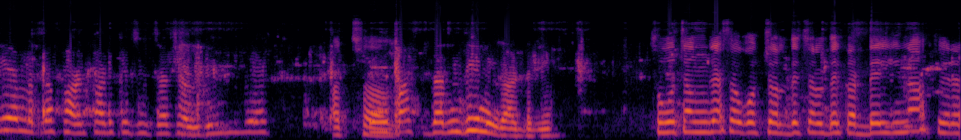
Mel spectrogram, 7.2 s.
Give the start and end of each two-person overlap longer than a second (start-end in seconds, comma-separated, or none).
none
